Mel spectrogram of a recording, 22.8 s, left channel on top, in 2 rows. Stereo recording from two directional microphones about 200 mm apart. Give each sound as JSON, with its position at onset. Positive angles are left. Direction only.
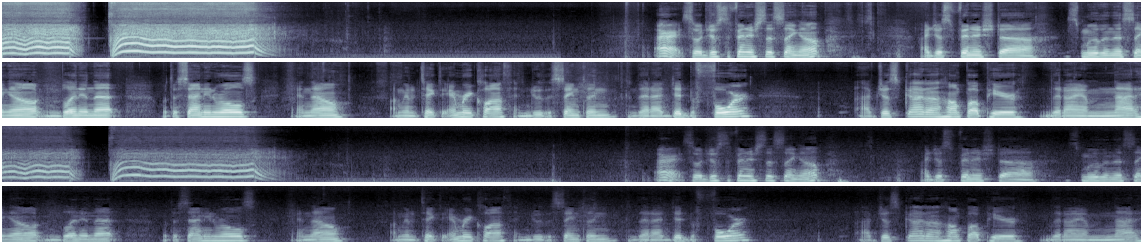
{"t": 0.0, "sound": "a sound", "side_deg": 20}
{"t": 6.5, "sound": "speech", "side_deg": 25}
{"t": 20.0, "sound": "speech", "side_deg": 25}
